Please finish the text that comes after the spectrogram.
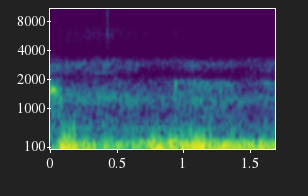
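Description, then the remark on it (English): A steady, low roar of ocean surf on the Gulf Coast mixed with wind buffeting the microphone, continuous and fairly loud with no clear individual wave breaks and no voices. “You will be hear the crashing of waves throughout the podcast.”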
